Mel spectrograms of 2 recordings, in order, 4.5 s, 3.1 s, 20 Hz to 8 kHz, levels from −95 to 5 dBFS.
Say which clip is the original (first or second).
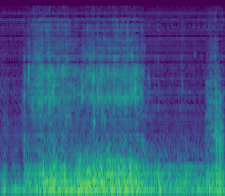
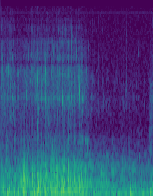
second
